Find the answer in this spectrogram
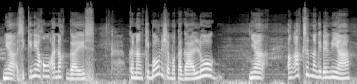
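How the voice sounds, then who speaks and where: A woman's voice: on the high side, expressive, measured pace, no echo. A young woman with a Cebuano accent, chatting casually as a mother vlogging, complaining and mimicking others. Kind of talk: casual vlog chat.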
